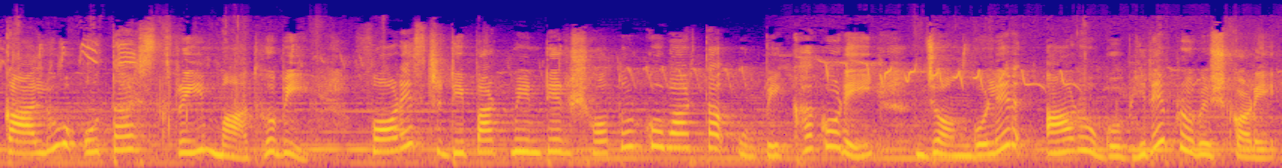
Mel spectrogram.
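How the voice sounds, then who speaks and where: A woman's voice: high voice, sing-song, moderate pace, music in the background. A woman narrating a scripted horror story for a cartoon in a dramatic storytelling style.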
